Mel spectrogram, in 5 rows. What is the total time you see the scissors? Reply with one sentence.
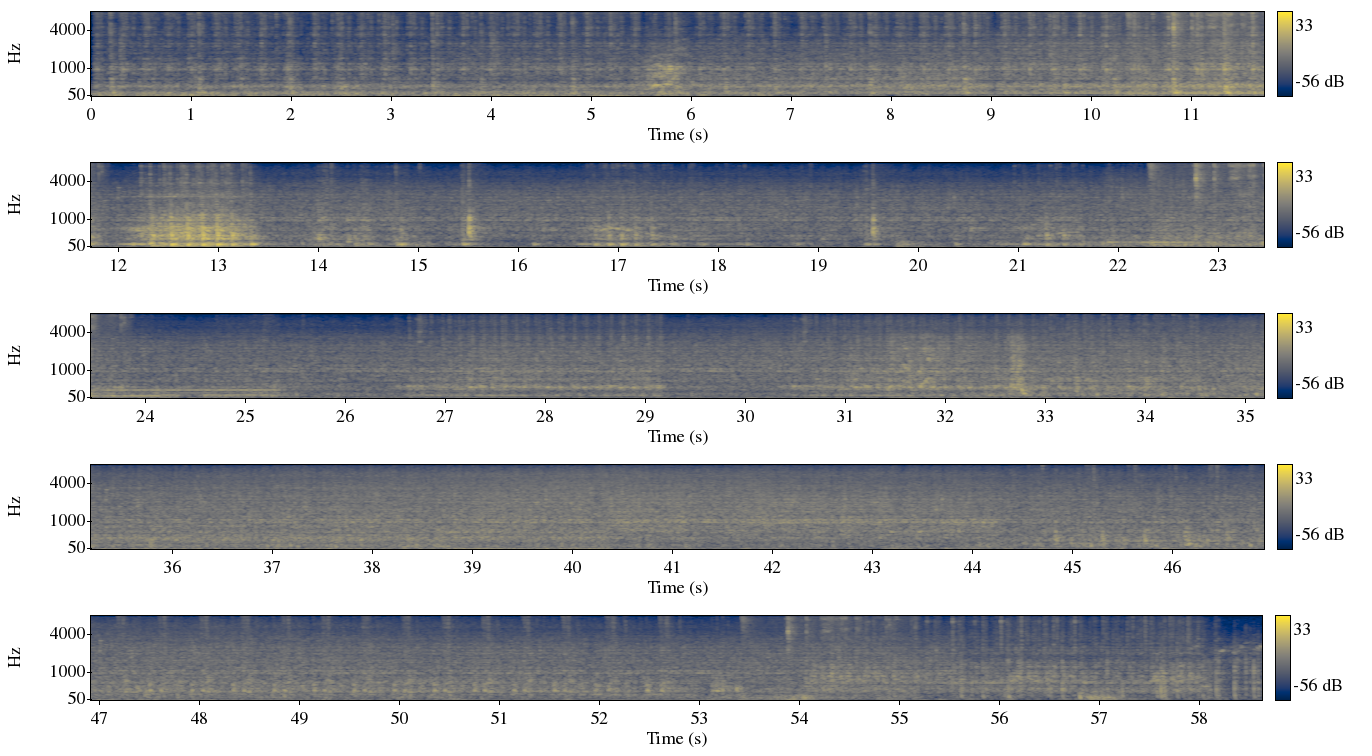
The scissors can be heard for 5 seconds in total.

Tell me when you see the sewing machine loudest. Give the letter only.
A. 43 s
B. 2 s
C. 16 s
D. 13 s
D.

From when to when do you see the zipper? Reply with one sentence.
The zipper can be heard from 5.5 to 6.2 s and from 31.4 to 33.0 s.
